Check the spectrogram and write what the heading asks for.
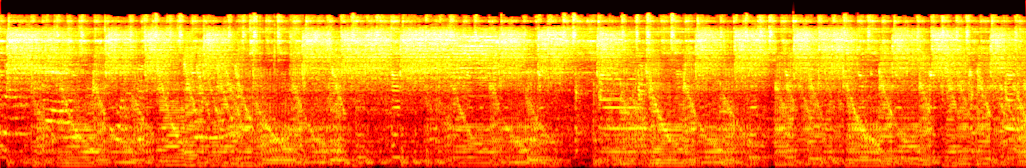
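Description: Live band playing an instrumental passage on electric guitars and keyboards. There is a brief dip in the sound a little past halfway.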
